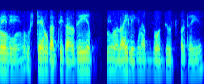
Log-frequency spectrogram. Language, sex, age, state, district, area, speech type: Hindi, male, 18-30, Rajasthan, Nagaur, rural, conversation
